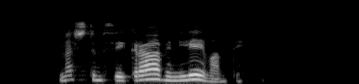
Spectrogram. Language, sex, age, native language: Icelandic, female, 50-59, Icelandic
